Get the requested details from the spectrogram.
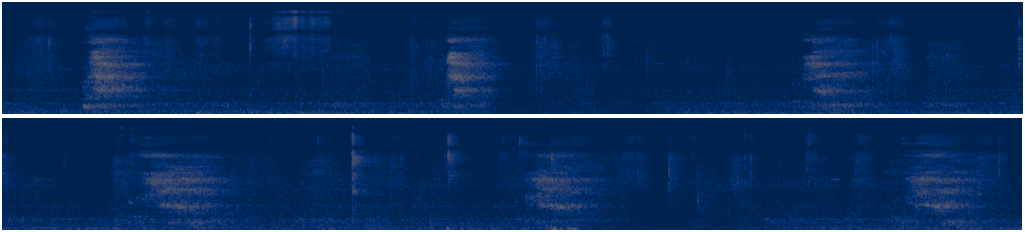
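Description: A man breathes out hard, close by, with each stretch.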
